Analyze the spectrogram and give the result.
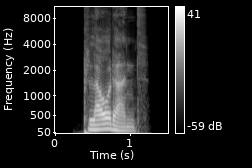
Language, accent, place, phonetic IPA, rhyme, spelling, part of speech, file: German, Germany, Berlin, [ˈplaʊ̯dɐnt], -aʊ̯dɐnt, plaudernd, verb, De-plaudernd.ogg
- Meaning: present participle of plaudern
